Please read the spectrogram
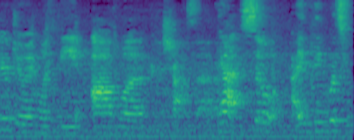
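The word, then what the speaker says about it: Cachaça: going to be making some delicious cocktails using kashasa you got it right I had to learn how to pronounce that for this so kashalsa if you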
